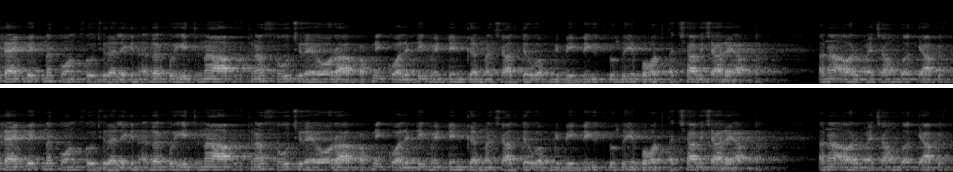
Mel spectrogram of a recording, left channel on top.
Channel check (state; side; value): normal; both; correlation 0.93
